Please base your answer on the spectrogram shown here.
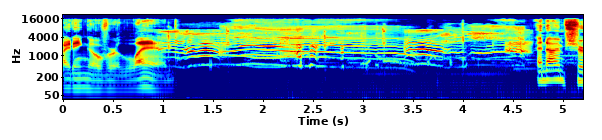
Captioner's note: babies crying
